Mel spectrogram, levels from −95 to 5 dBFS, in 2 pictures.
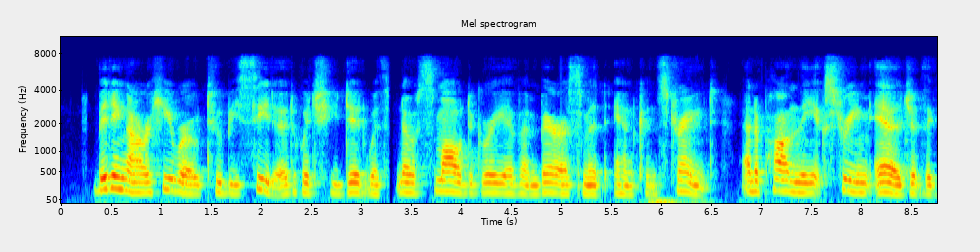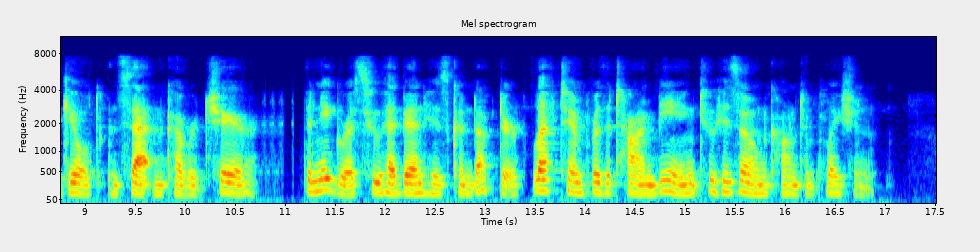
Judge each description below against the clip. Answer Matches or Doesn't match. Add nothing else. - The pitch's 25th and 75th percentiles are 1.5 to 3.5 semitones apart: Matches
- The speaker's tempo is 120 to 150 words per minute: Doesn't match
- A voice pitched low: Doesn't match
